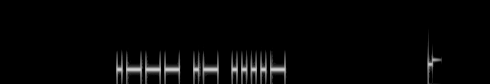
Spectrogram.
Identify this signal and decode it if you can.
Morse code, heard as a keyed tone, about 25 wpm, 700 Hz. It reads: JA4
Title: Callsign Prefixes for Top 25 DXCC - 25wpm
